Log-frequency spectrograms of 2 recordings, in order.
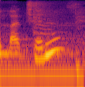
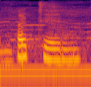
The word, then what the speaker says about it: button: Open the belly button. Belly button, button. You can pronounce the T if you want. Say button, belly button.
